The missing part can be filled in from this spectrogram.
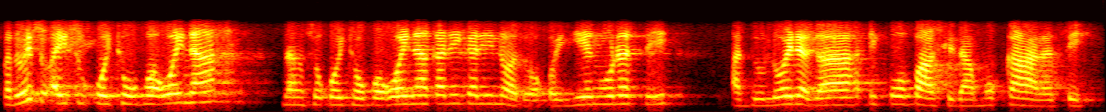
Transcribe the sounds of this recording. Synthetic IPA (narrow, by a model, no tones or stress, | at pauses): mɐdojsuɐjsukojtʰopɐojnɐ | nɐŋsukojtʰopɐojnɐkɐɾikɐɾinoɐduɐkʰojɡeŋoɾɐsi | ɐdulojɾɐɡɐikopak̚sidamokaɾɐsi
